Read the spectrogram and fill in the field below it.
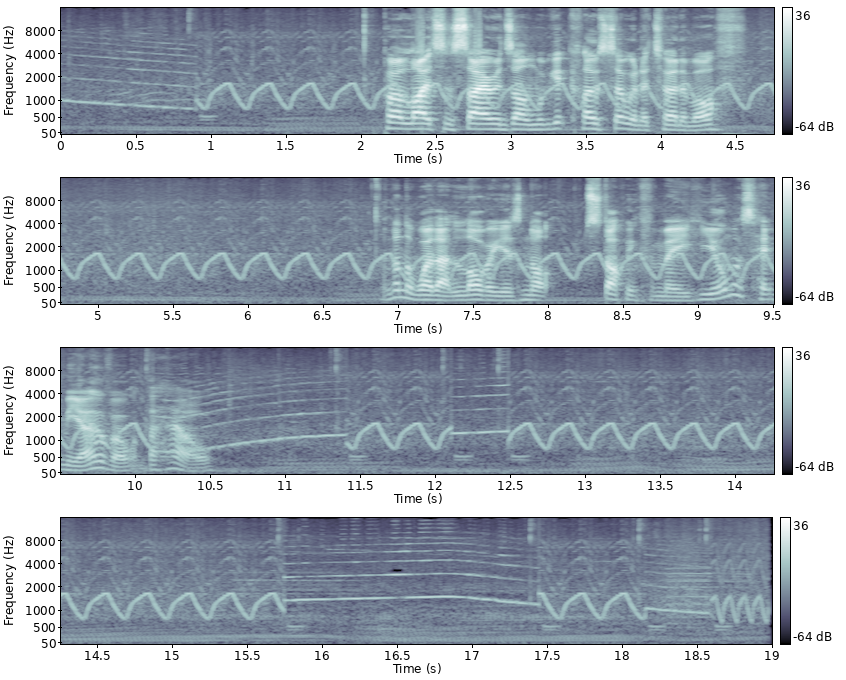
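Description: A siren wails in fast, repeated sweeps.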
